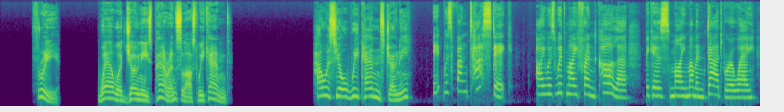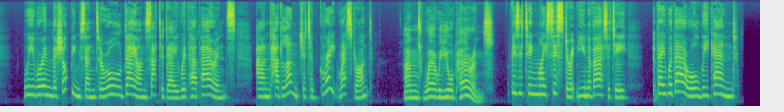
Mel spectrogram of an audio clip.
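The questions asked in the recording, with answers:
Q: Where were Joni's parents last weekend?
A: At university visiting her sister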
